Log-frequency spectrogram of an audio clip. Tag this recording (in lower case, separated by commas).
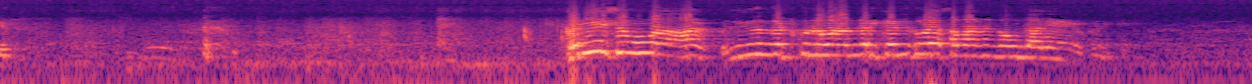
man speaking, speech, monologue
